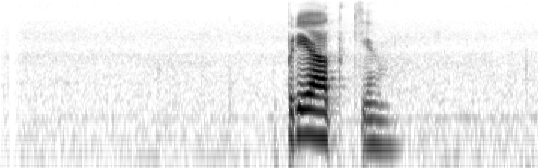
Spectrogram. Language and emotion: Russian, neutral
